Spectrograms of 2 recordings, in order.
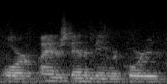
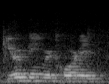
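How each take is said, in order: First: I stressed in or I understand, recorded trails down. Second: You're hit hardest, rest falls away; stress on You're. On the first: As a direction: lean on the first I. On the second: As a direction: lean on You're in You're being recorded. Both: Shown as a demonstration. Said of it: "Two different things".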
